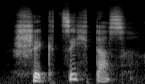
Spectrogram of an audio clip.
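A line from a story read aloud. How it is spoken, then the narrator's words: Shouting in flaring fury. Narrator (German): rief Horvath, dessen Grimm nur des zündenden Funkens geharrt hatte, um aufzuflammen wie eine Pulvertonne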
